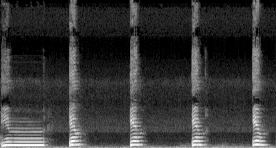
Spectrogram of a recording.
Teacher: also a very short sound no spending time on the N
